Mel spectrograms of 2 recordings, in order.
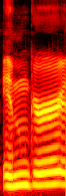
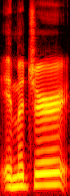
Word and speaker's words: Imgur: Pronouncing it as Imgur instead of Imager is silly.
